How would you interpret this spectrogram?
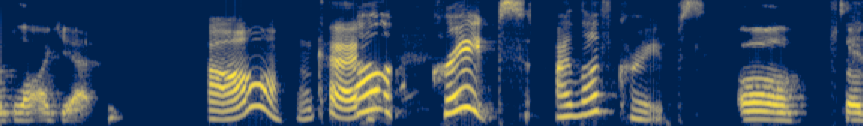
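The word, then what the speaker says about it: crêpes: important for making crepes. Crepes. Oh, I did not know that's how you pronounce crepes. Hoity-toity over here. It's the French pronunciation.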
